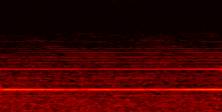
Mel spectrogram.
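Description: Faint background music holding one steady high note, with a slight waver to its pitch.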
